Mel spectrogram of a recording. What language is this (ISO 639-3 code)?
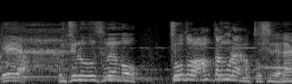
jpn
